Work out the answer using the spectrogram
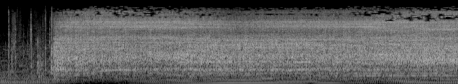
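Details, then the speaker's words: Bosch PSB 500 500 W corded drill after freeing a seized chuck and cleaning with CRC 5-56: brief rattle, then steady, even high whir; bearings still make some noise, to be replaced later. "Evet arkadaşlar, matkabımız çalışıyor."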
